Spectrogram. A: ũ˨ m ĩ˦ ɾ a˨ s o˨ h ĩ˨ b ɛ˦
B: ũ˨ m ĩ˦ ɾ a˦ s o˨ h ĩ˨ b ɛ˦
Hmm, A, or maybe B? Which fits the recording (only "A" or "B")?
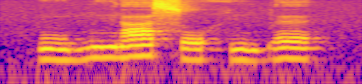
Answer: B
